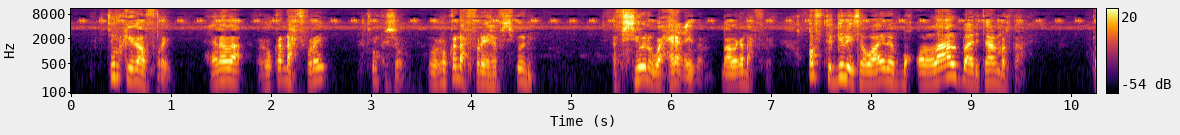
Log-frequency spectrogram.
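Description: A man talking in short bursts of speech over a constant high-pitched chirring of crickets.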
